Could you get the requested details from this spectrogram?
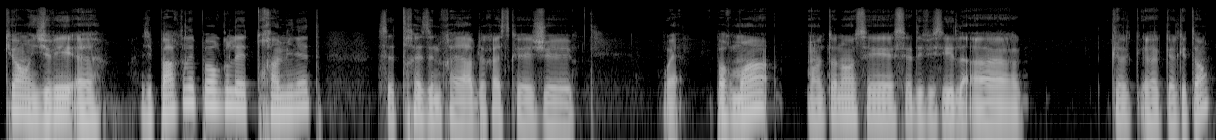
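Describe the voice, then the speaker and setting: A man learning French as a second language, with a foreign accent in French, talking casually in a vlog and haltingly searching for words as he switches languages. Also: medium pitch, dark tone, clear, resonant tone, dry recording, studio quality. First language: not French, a learner. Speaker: language learner, video host.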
